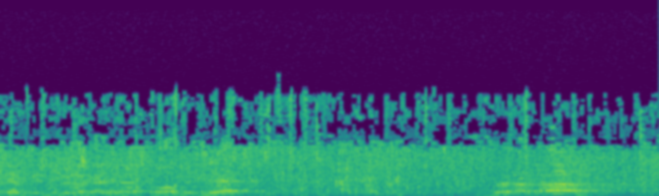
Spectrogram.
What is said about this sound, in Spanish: Preocupación por barrancos que han vuelto a llevar mucha agua. Así bajaba, por ejemplo, con esta potencia en Picassent.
